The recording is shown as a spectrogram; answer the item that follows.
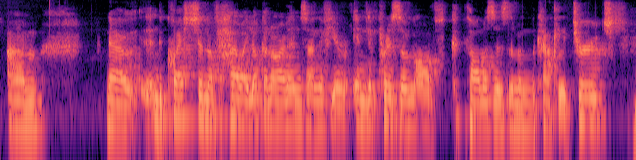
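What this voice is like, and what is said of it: Irish accent. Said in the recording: “oh, she's Irish. You know, it's the accent”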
